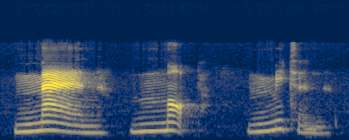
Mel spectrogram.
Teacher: put your lips together air comes out of your nose not your mouth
